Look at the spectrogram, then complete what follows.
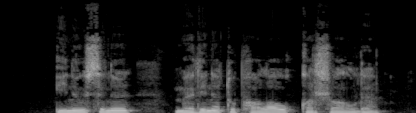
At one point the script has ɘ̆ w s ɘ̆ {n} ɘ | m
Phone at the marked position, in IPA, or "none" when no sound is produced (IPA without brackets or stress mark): n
